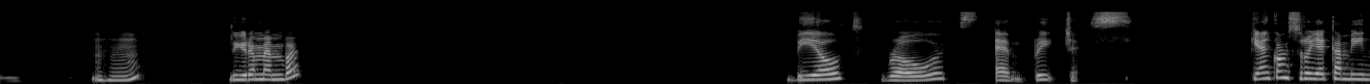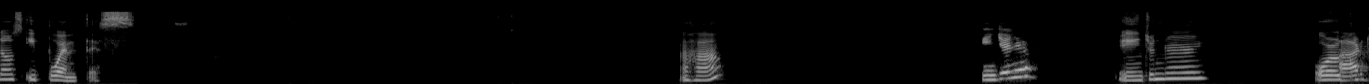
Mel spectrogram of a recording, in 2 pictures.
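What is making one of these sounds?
A woman speaks calmly in short phrases, heard through an online call.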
